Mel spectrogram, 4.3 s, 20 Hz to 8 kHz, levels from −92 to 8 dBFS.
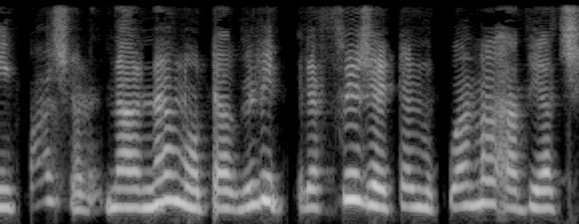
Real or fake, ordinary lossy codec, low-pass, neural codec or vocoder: fake; none; 7.2 kHz; codec, 16 kHz in and 24 kHz out, 0.6 kbps, FireRedTTS-2 codec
